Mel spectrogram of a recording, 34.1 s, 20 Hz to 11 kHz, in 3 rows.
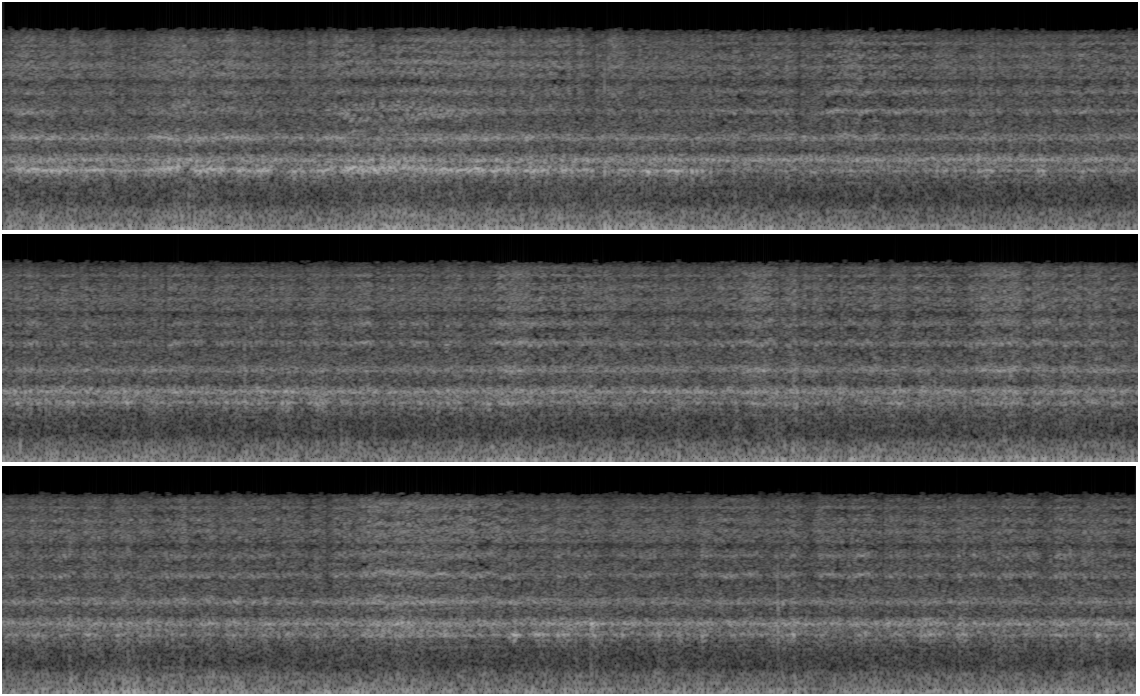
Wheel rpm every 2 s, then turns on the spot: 210, 210, 200, 210, 210, 210, 210, 210, 210, 210, 210, 210, 210, 210, 210, 210, 210.
none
